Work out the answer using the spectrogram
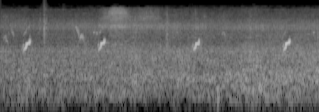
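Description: Pied Avocet chicks give four thin, high peeps, each brief and spaced about a second apart, over a steady background hiss of wind or water.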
